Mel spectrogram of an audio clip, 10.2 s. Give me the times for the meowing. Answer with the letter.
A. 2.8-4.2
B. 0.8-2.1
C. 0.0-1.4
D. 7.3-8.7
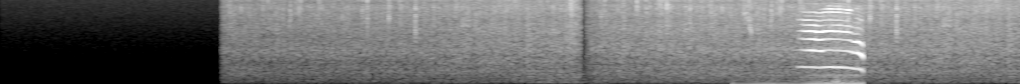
D.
